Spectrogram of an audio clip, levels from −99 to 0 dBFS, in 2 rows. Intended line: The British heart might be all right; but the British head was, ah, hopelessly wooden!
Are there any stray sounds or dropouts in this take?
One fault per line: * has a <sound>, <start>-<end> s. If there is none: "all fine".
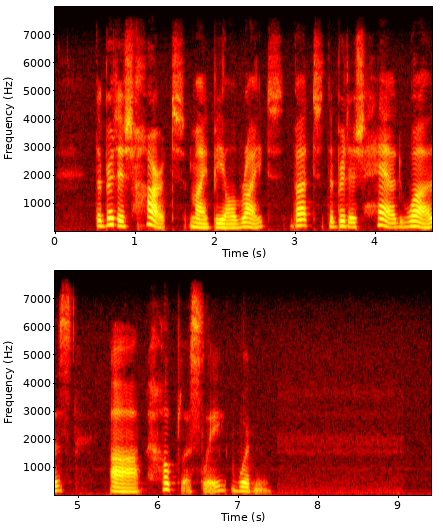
all fine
